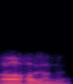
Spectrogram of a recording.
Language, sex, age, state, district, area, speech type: Assamese, male, 18-30, Assam, Charaideo, urban, conversation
